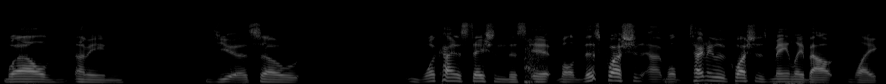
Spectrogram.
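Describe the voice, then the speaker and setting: Halting game master, bright crisp voice. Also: male voice, mid-range voice, no echo, muffled recording. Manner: halting, many restarts and fillers. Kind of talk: casual tabletop game narration.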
